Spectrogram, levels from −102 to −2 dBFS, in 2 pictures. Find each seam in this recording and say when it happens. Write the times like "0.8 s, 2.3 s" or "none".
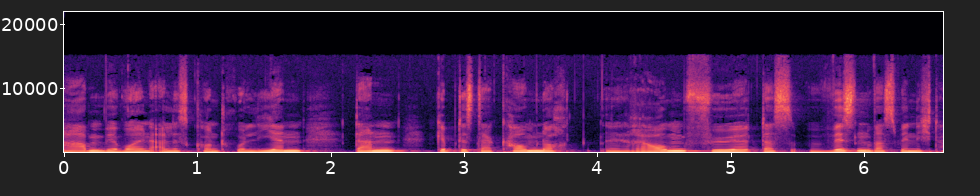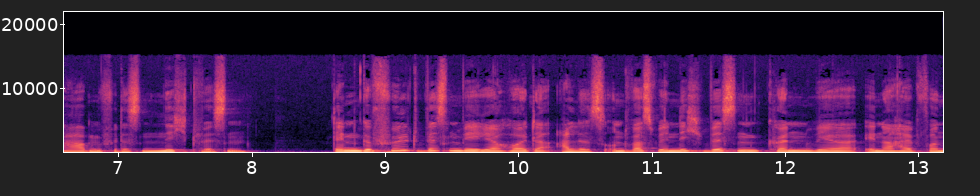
none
